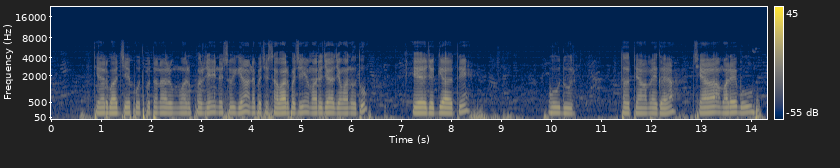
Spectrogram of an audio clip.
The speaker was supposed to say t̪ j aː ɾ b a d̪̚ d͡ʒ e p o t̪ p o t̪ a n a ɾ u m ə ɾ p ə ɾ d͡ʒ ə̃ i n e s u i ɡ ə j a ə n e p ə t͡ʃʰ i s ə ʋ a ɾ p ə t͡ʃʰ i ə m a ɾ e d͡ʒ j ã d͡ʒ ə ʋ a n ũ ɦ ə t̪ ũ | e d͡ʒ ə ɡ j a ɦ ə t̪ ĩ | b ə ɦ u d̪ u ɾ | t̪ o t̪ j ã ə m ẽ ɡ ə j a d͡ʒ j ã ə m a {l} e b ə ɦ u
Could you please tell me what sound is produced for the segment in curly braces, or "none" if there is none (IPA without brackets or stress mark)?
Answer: ɾ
